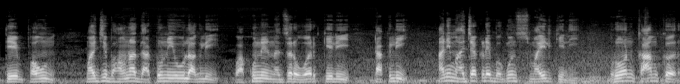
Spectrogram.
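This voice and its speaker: A man narrating a first-person story with steady, plain reading. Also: mid-range voice, brisk, background noise.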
